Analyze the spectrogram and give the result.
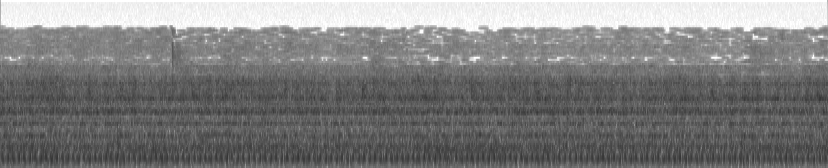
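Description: A steady, continuous rumble of car engines as cars drive alongside each other on a highway, a dense mechanical drone that holds constant and fairly loud throughout, with no voices.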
